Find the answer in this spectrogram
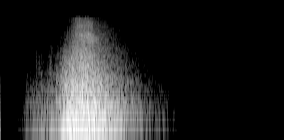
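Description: A single whoosh sound effect for an on-screen logo reveal, swelling quickly and fading out within about a second.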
